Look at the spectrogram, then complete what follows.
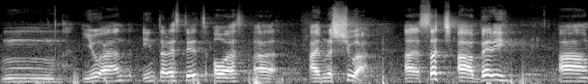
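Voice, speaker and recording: Pausing long and often, a man with a Japanese accent speaks at a very slow pace in a fairly high pitch with ordinary pitch variation, amid audible room echo. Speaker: professor. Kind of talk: lecture. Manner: halting.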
